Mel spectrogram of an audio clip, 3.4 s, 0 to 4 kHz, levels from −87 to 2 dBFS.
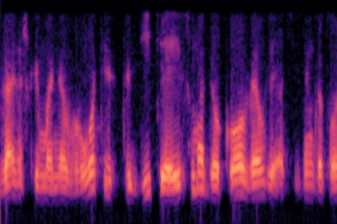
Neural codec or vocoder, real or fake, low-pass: none; real; 3.6 kHz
